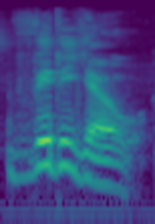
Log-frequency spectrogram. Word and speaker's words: video: It's video. Video. It's not pronounced like in Danish, you. It's a little longer video, but I want to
